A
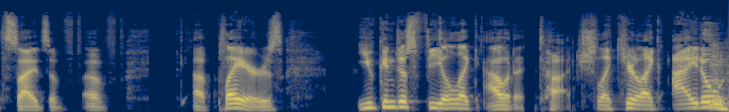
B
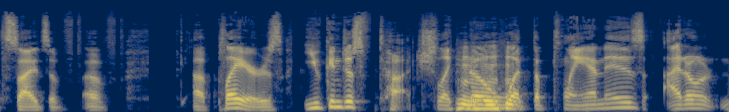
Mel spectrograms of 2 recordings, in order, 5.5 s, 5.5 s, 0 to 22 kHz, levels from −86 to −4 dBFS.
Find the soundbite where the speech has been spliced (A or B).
B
